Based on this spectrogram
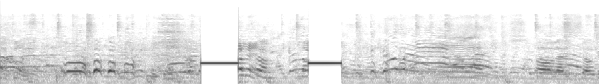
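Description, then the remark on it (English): Two steady, high censor bleeps, each about half a second long, cut into a group of friends and a fiancée shouting and cheering as golfer Brandon Matthews wins on the Corn Ferry Tour to reach the PGA Tour, with the voices dropping out completely under each bleep. “A lot of beeps going on to understand the love for Brandon Matthews, who joins us now.”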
